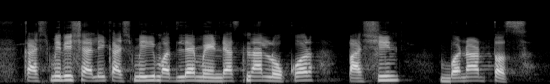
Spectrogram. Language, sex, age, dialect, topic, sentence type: Marathi, male, 51-55, Northern Konkan, agriculture, statement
